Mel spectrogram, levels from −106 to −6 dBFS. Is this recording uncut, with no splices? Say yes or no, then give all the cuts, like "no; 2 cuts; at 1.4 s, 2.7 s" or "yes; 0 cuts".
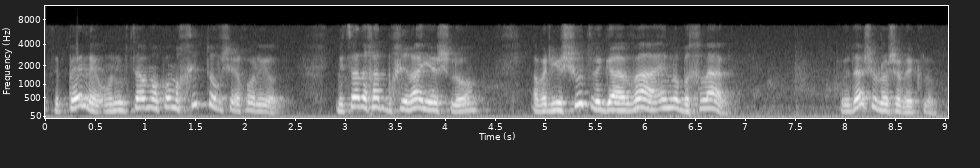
yes; 0 cuts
